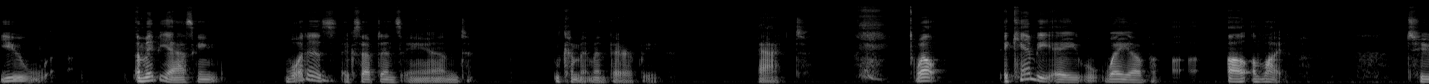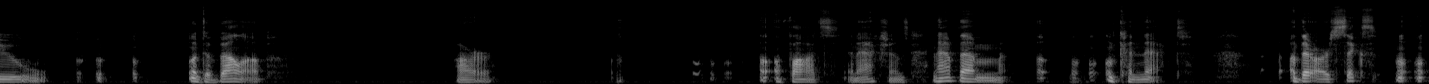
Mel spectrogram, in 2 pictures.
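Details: Adult male speaker; stuttering.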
